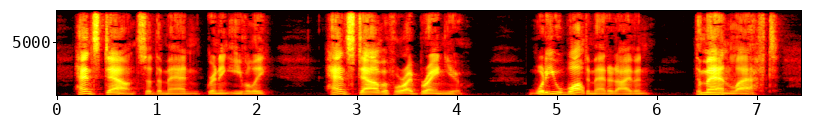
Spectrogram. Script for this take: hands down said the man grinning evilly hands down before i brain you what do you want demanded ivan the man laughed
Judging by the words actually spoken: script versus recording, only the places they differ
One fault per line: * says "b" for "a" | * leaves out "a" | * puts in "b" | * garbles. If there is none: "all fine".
all fine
